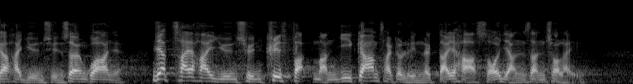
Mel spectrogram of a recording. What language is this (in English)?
Cantonese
